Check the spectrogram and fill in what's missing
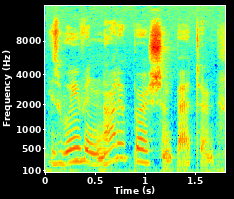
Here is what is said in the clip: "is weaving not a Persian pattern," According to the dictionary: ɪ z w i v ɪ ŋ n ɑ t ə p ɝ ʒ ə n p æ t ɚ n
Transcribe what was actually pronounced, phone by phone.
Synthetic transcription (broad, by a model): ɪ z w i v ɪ n ɑ t ə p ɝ ʃ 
